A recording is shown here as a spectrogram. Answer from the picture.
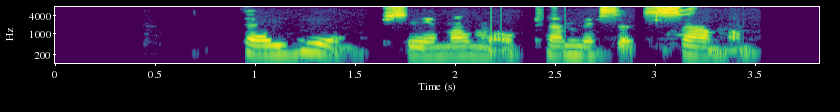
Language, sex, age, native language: Icelandic, other, 13, Icelandic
